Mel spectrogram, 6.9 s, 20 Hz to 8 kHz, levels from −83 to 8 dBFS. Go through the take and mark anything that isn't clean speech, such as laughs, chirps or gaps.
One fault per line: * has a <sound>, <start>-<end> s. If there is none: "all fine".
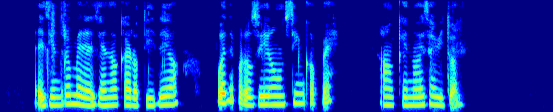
all fine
